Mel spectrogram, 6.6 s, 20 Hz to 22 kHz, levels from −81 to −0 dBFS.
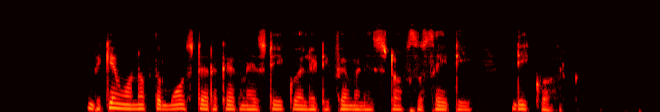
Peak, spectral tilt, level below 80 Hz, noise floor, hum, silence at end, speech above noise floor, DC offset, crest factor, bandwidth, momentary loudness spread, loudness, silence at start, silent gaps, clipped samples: -16 dBFS; -4.5 dB/octave; -66 dBFS; -86 dBFS; none; 0.95 s; 48 dB; under 0.1%; 24 dB; 9.2 kHz; 12 LU; -38 LUFS; 0.9 s; none; under 0.1%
